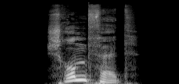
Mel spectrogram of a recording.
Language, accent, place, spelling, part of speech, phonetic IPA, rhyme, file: German, Germany, Berlin, schrumpfet, verb, [ˈʃʁʊmp͡fət], -ʊmp͡fət, De-schrumpfet.ogg
- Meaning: second-person plural subjunctive I of schrumpfen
